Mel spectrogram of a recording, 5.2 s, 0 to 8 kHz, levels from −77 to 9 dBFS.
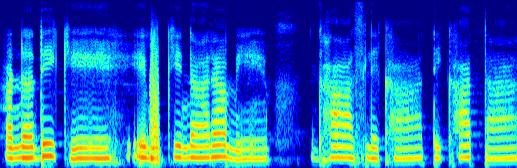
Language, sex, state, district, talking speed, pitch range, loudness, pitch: Bhojpuri, female, Uttar Pradesh, Deoria, 105 wpm, 175-195 Hz, -16 LUFS, 185 Hz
